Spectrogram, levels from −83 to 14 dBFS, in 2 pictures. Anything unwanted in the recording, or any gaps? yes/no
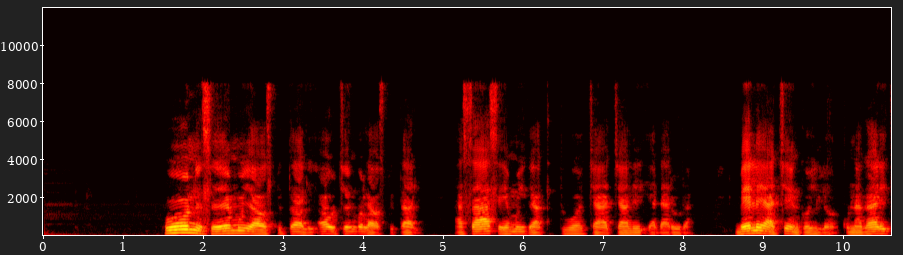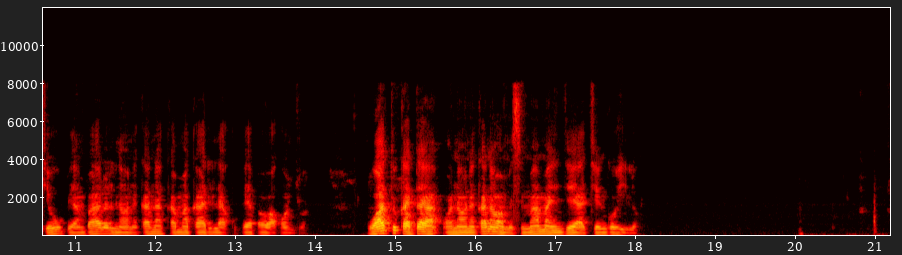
no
